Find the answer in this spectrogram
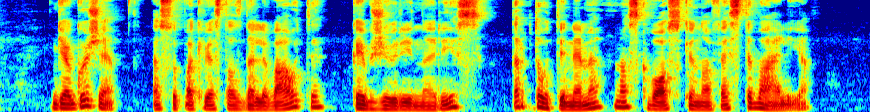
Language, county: Lithuanian, Telšiai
